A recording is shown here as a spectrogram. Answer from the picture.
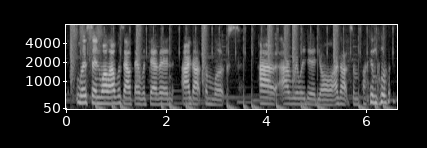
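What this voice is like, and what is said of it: Kentucky accent. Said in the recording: “Y'all hear that in her accent? That's the Kentucky.”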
